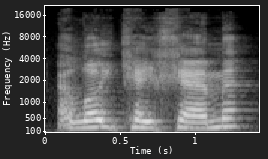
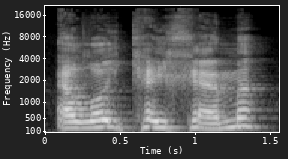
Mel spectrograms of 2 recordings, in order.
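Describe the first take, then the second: Both takes have the same delivery.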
